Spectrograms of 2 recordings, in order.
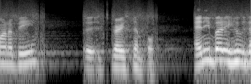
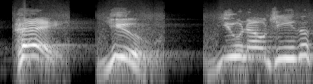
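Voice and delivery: mock call across an alley, higher and louder; pushy street evangelist; 8 semitones higher, 4 dB louder, much slower than usual. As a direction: hail a stranger like an overeager preacher. Preacher mocks pushy street evangelist.

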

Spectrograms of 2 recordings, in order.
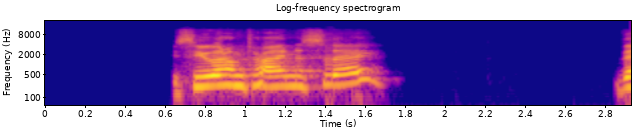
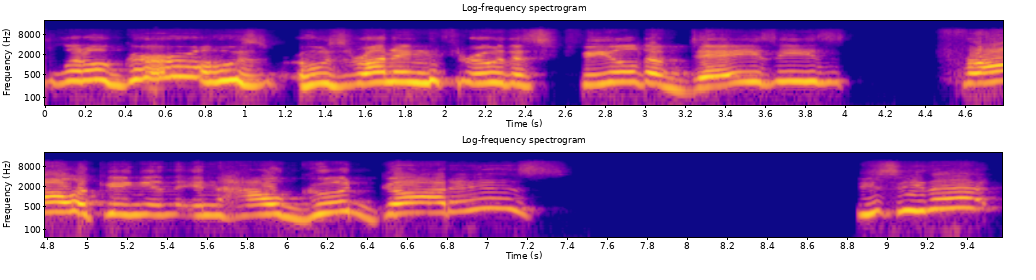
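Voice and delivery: put-on girlish frolic; 7 semitones higher than usual. Picturing Leviathan as little girl.

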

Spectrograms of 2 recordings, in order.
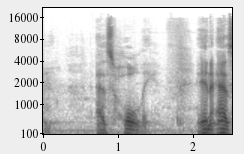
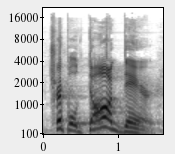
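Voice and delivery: slow, loud, higher punch on triple dog dare; stress on triple dog dare; 7 semitones higher, 11 dB louder, slower than usual. Shown as a demonstration. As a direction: hit every word of triple dog dare.

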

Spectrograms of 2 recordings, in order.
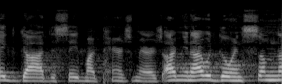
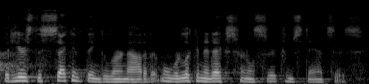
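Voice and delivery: usual speaking voice

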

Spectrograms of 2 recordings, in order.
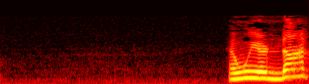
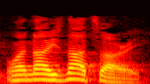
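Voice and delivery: ordinary delivery

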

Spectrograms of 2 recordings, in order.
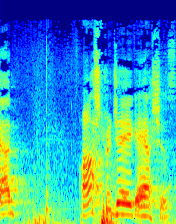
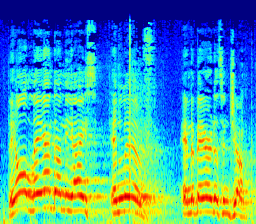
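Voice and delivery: ordinary delivery

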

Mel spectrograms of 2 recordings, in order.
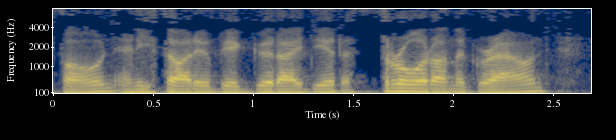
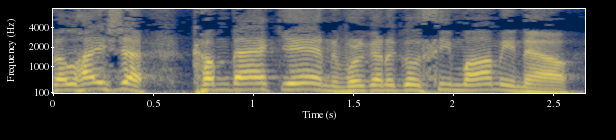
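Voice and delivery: raised, higher parental call; calling a child back; 5 semitones higher than usual. Retold or imitated. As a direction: coax a wandering toddler back in. Calls toddler back from the porch.

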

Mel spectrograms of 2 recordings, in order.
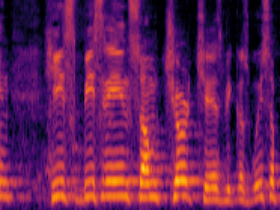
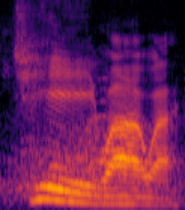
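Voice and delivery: resigned sigh; 11 semitones lower, 6 dB quieter, much slower than usual. Acted. Comic sigh that pastor is absent.

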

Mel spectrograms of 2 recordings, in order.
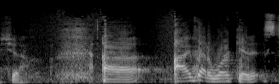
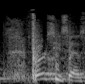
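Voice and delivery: ordinary talk

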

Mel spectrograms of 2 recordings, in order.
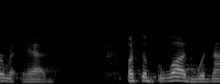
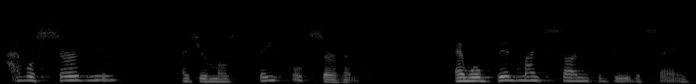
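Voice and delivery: weak voice; 3 semitones higher, 7 dB quieter than usual. A narrator's reading. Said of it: "in a weak voice".

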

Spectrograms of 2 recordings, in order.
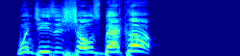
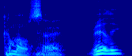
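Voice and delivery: soft, tender pleading to her son; a hushed mother longing for her son; mother's longing; 8 semitones lower, 12 dB quieter than usual. Retold or imitated. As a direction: quietly beg him to stay, full of love. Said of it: "His mama like".

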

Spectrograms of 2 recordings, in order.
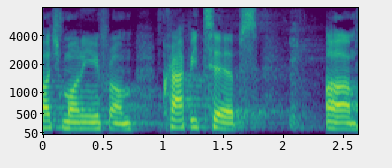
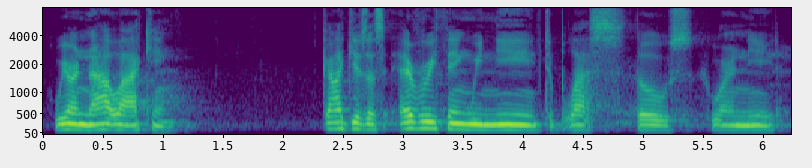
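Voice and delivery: slow, softer, lowered preaching voice; solemn preaching; 5 semitones lower, 4 dB quieter, slower than usual. Real, not acted. Preacher reminding congregation of its blessings, solemn. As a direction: let each phrase settle, slowly and quietly.

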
